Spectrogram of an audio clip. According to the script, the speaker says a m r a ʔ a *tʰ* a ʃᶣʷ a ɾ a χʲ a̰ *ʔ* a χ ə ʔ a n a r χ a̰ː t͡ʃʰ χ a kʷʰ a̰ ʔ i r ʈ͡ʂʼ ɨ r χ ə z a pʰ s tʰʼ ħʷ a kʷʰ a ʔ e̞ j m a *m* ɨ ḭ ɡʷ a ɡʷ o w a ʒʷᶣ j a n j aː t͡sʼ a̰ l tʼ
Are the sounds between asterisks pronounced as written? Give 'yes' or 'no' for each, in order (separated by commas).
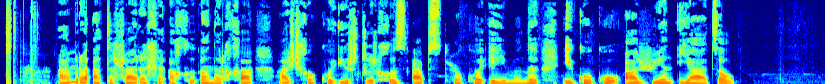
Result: yes, yes, no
